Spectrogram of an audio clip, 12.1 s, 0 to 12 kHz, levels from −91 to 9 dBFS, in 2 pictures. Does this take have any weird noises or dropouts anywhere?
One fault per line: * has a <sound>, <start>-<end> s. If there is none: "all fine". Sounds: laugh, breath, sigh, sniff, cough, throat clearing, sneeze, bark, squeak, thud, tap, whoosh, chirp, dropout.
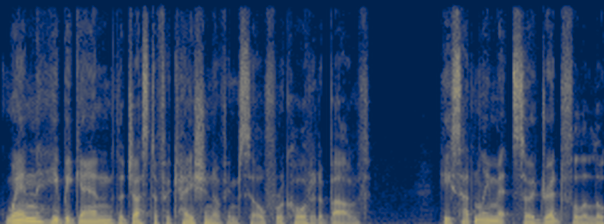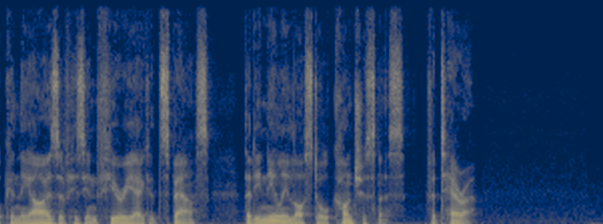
all fine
